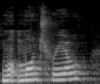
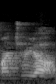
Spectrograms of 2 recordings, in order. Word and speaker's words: Montreal: question how do you say morial in english montreal in english yeah it's montreal montreal okay so montreal montreal so since you've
